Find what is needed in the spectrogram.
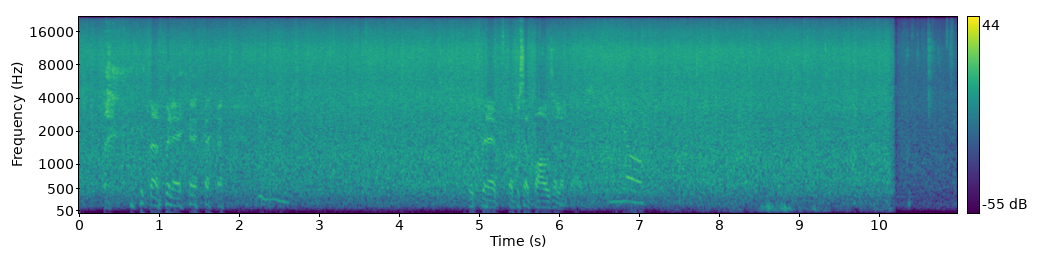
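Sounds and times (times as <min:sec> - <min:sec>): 
heavy rain pouring: 0:00.0 - 0:10.9
laughter: 0:00.3 - 0:02.7
speech: 0:00.8 - 0:02.7, 0:04.9 - 0:07.2
faint murmur: 0:02.0 - 0:02.7.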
